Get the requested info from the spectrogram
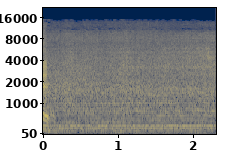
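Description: Engines of a pack of production sedan race cars running together during a speedway race, heard as a steady drone with a low hum.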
